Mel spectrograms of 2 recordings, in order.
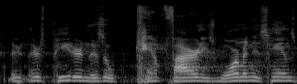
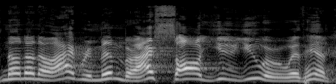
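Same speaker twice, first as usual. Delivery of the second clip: louder, higher, slowing at the end; insistent accusation; 6 semitones higher, 11 dB louder than usual. Acted. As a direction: insist she saw him. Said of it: "she comes back again and says".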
